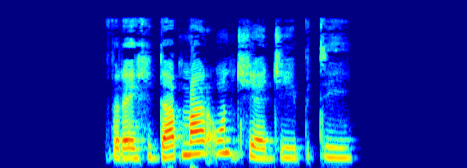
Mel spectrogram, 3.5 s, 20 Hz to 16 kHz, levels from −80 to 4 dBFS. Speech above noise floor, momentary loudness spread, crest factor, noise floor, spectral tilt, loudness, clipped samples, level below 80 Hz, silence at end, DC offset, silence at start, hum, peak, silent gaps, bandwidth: 66 dB; 15 LU; 20 dB; -83 dBFS; -5 dB/octave; -18 LUFS; under 0.1%; -64 dBFS; 0.85 s; under 0.1%; 0.85 s; 50 Hz at -55 dBFS; 0 dBFS; none; 11.5 kHz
